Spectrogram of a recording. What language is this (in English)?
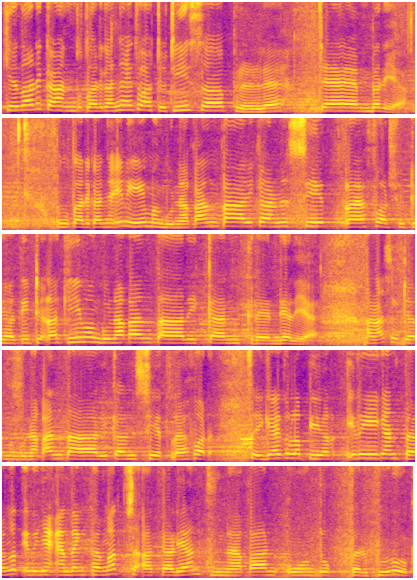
Indonesian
